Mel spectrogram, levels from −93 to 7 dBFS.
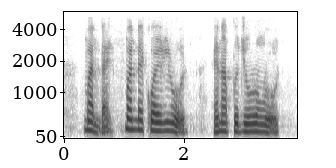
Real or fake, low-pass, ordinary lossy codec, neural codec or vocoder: fake; 5.4 kHz; none; vocoder, 22.05 kHz, 80 mel bands, HiFi-GAN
